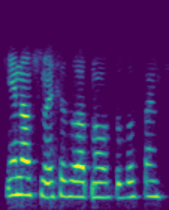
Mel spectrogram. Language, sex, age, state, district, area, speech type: Kashmiri, female, 18-30, Jammu and Kashmir, Budgam, rural, conversation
